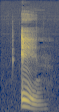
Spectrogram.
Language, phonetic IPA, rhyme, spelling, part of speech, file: Hungarian, [ˈeːn], -eːn, én, pronoun / noun, Hu-én.ogg
- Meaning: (pronoun) I (first-person singular); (noun) self, ego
